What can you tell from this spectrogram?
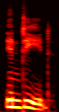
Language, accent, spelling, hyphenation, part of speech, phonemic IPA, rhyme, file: English, General American, indeed, in‧deed, adverb / interjection, /ɪnˈdid/, -iːd, En-us-indeed.ogg
- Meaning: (adverb) 1. Synonym of actually or truly 2. In fact; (interjection) Indicates agreement with another speaker's previous statement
